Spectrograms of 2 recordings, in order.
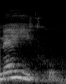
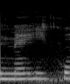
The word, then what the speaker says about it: Mexico: Mr. Brown said, Felix, here we say Mexico. If you were in Mexico, you could say Mexico. But when you're in California, you say Mexico. Otherwise, it would just be rude. Do you understand, Felix? yes. The word is pronounced Mexico.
